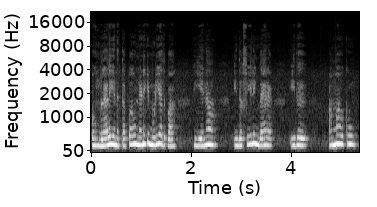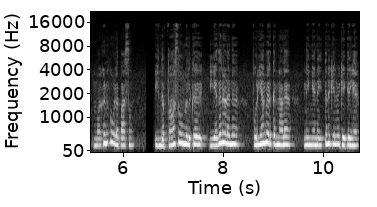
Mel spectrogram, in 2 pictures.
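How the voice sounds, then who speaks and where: A woman's voice: fairly high pitch, breathy edge. A woman voicing a motherly, secretive middle-aged woman in a Tamil cartoon, speaking reassuringly and evasively. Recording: dull lo-fi sound.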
